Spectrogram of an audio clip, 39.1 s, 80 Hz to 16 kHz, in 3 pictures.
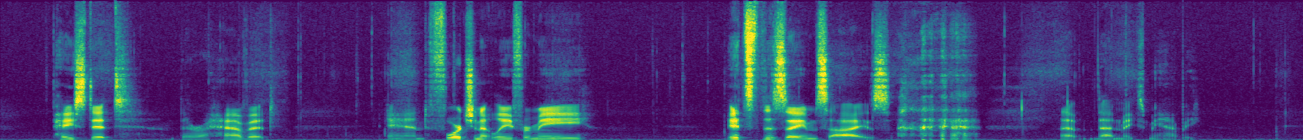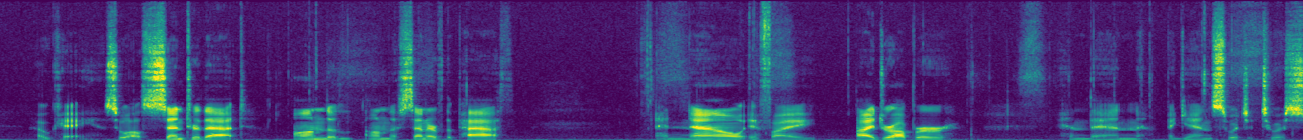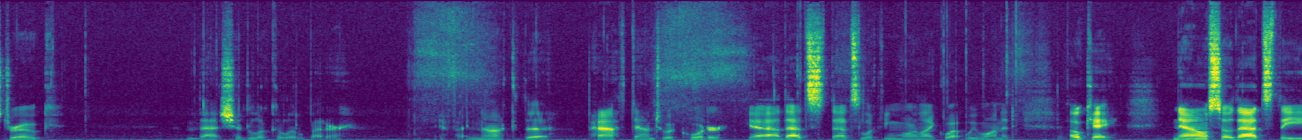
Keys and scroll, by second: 0.5 super+v, 3.6 space, 6.8 super+space, 20.4 i, 34.0 space.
